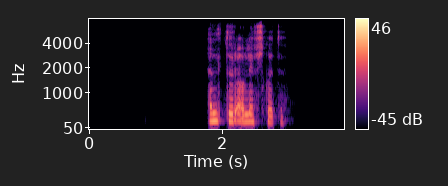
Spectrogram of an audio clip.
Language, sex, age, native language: Icelandic, female, 50-59, Icelandic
